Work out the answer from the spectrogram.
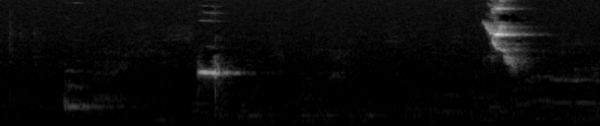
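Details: Pet parrot producing three isolated sounds: a soft low note, a short mid-pitched squawk, then a louder high harsh screech, each separated by silence.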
